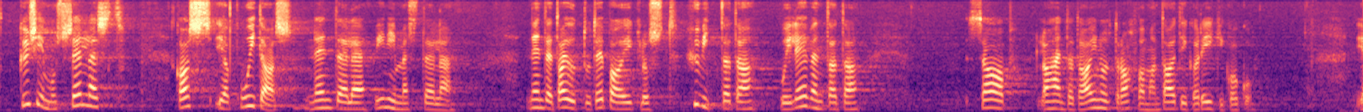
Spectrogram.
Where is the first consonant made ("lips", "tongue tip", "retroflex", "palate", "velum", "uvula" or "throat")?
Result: velum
